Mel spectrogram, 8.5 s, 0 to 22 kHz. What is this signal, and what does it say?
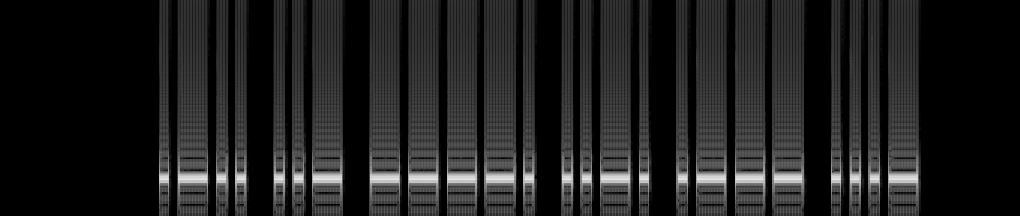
Morse code, heard as a keyed tone, about 15 wpm, 700 Hz. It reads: LU9FJV
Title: DXCC-100 Call Signs - 6 Characters - Repeated 3x - 15wpm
